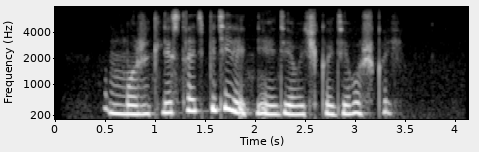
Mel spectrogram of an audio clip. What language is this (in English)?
Russian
